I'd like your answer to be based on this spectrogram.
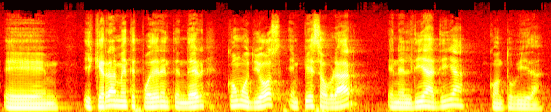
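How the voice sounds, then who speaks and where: Mexican pastor telling family stories. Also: male voice, medium pitch, unhurried. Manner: animated storyteller, acts out family voices and laughs often. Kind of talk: sermon with personal storytelling.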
